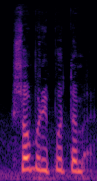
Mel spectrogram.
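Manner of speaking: high, loud flustered outburst; nervous blurt. Retold or imitated. Flustered Little Dick blurting to the brothers about the cover. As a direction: sputter it out, all red in the face. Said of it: "He's all nervous".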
